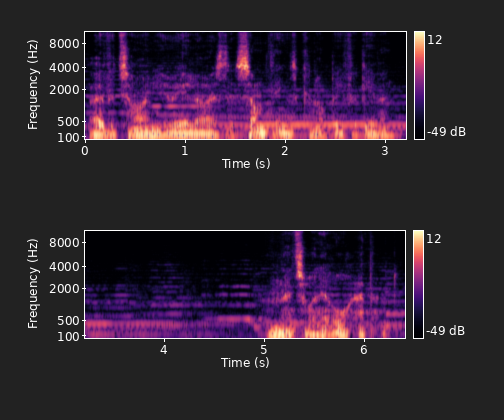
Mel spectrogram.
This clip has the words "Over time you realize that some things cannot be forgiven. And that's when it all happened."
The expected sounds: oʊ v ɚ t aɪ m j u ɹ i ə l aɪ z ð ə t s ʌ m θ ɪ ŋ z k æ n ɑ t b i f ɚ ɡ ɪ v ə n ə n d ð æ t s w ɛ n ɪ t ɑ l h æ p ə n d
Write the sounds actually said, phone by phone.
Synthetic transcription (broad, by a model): oʊ v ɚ t aɪ m j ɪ ɹ i ə l aɪ z ð ə t s ʌ m θ ɪ ŋ z k æ n ɑ t b i f ɚ ɡ ɪ v ə n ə n ð æ t s w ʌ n ɪ t ɑ l h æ p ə n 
